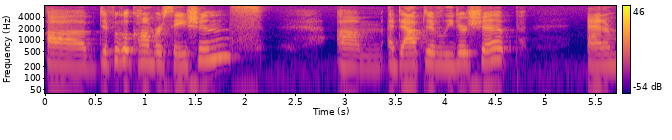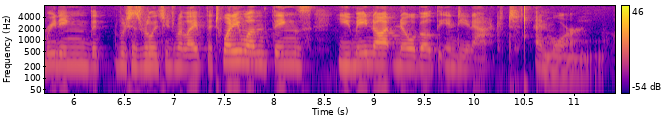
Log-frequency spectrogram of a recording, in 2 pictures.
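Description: On a very clean recording with a silent background, a woman with a Canadian accent and a plain, everyday voice speaks at a fairly slow pace with a fairly high pitch and ordinary pitch variation. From Canada, British Columbia (Coquitlam). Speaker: educator and equity coach. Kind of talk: casual interview.

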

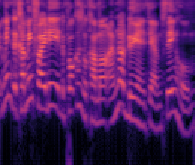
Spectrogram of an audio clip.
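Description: A man with a Singaporean accent speaks with very wide pitch swings. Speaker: podcast host. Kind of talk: casual chat. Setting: online call recording.

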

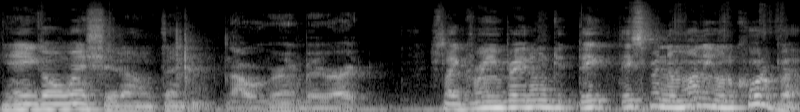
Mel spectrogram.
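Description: Somewhat breathy, a man talks at a fairly quick pace with an American accent and very wide swings in pitch. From Trenton, New Jersey. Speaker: rapper. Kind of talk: casual chat. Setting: studio.

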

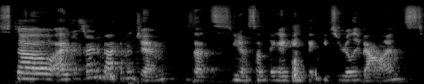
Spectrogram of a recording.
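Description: A woman speaks with a bright, sharp tone. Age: 20s. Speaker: marketing agency founder. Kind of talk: casual interview.

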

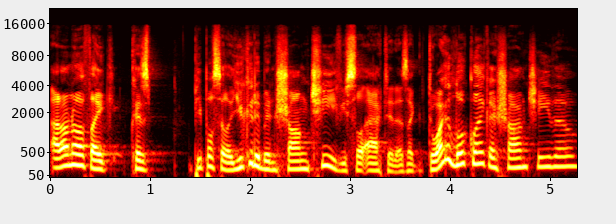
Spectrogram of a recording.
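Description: A man with a slight New York accent speaks at a high pitch and a very fast pace, with very wide pitch swings. The recording is very clean, with a silent background. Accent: New York area, slight. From North New Jersey. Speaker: campus pastor and former actor. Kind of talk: interview, testimony.

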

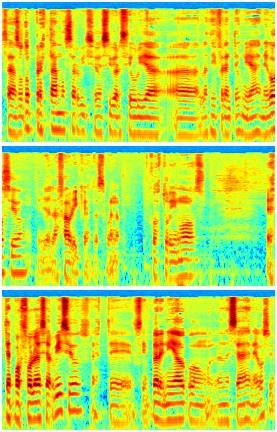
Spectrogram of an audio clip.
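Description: A man speaks very fast at a fairly low pitch. His pitch varies in an ordinary way. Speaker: corporate cybersecurity manager. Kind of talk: interview.

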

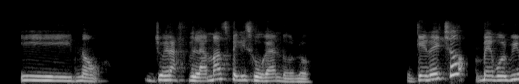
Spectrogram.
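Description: Medium pitch from a woman, dark and mellow in tone. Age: 30s. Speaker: podcast co-host. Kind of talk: casual chat.

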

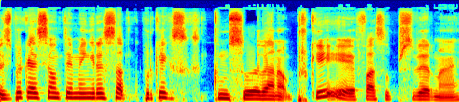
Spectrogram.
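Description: With a Lisbon accent, a man talks in a dark, mellow tone with lively intonation. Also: dry, close sound with no echo. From Portugal, Lisbon. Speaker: podcast co-host. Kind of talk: casual chat.

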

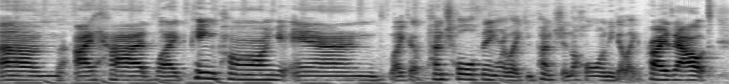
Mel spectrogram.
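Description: A woman's fairly low-pitched voice with fairly even intonation and audible room echo. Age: 20s. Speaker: podcast host, college student. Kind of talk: casual solo podcast talk.

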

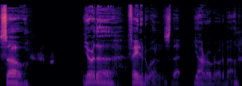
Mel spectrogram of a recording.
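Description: Putting on a character voice, a man talks raspy and fairly low-pitched at a fairly slow pace with lively intonation, faint music playing behind him. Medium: actual play. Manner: dry, clipped.

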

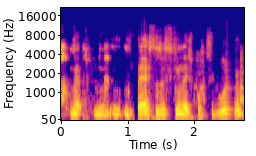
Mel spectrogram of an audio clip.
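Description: A man's tone is dark and mellow. He keeps a moderate pace. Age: 30s. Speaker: podcast host and screenwriter. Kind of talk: casual chat.

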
